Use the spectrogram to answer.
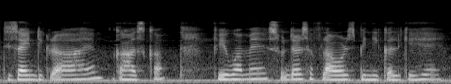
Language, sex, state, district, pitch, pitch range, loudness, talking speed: Hindi, female, Arunachal Pradesh, Papum Pare, 220 Hz, 210-230 Hz, -17 LUFS, 175 wpm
